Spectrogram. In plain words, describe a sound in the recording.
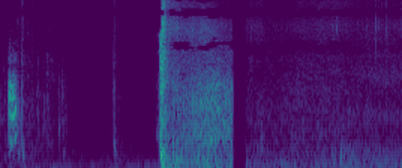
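A shotgun fires a single loud blast close by.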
